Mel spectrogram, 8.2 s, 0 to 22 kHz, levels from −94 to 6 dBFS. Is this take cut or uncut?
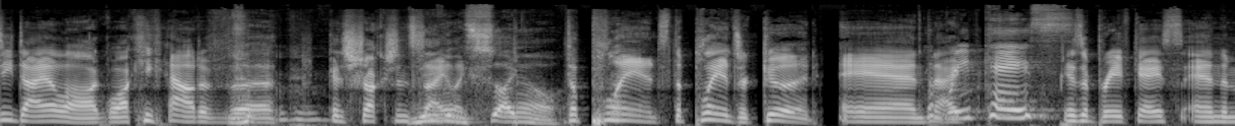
cut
